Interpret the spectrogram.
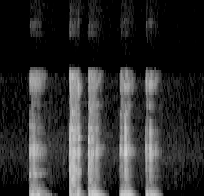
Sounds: Throat clearing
